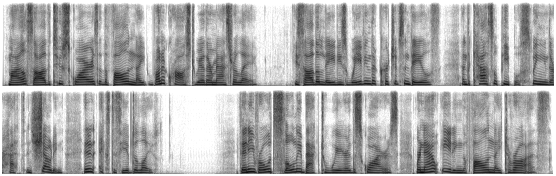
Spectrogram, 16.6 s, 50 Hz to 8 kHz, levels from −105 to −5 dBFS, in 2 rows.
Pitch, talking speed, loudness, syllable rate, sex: 220 Hz, 205 wpm, -18 LUFS, 5.8 syllables/s, female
